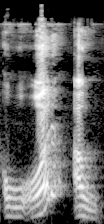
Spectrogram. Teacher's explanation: कंठ और ओष्ठ से बोले जाते हैं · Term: कंठोष्टम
